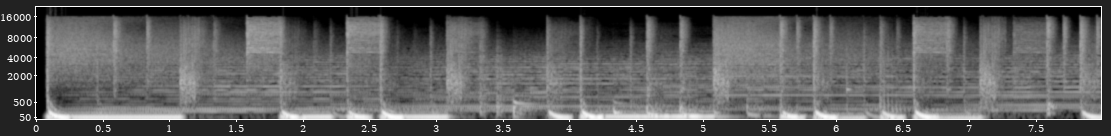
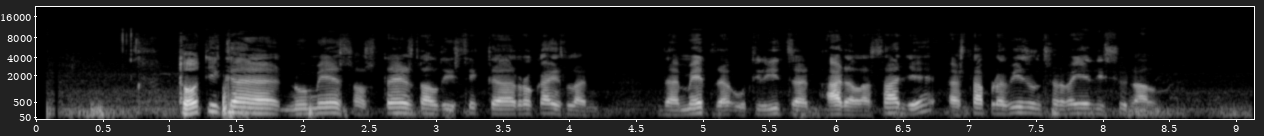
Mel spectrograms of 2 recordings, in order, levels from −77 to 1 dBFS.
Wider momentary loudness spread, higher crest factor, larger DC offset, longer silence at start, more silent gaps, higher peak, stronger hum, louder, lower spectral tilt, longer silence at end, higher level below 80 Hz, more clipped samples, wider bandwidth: second, 8 LU vs 18 LU; second, 10 dB vs 22 dB; neither; about the same, 0.05 s vs 0.05 s; neither; about the same, 0 dBFS vs -2 dBFS; neither; first, -13 LUFS vs -24 LUFS; second, -3.5 dB/octave vs -6 dB/octave; second, 0 s vs 0.15 s; first, -12 dBFS vs -58 dBFS; neither; first, 17 kHz vs 11 kHz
